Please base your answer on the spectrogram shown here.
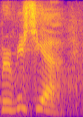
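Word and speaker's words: Burisma: executives so this uh bureaucia bermusia they say pronounce it burmesia a real beautiful company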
